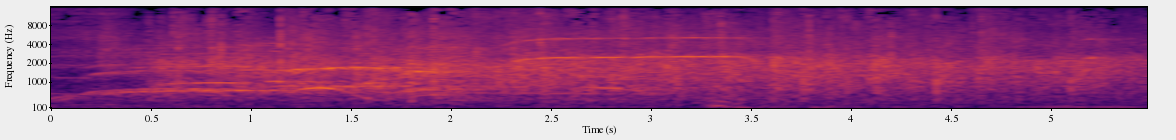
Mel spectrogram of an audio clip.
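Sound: audience cheering and applauding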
